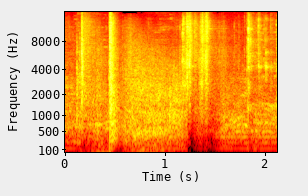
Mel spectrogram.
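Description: A 20-gauge shotgun fires once, a single sharp report about half a second in, with a few fainter sharp cracks before and after it.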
